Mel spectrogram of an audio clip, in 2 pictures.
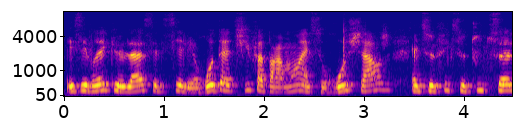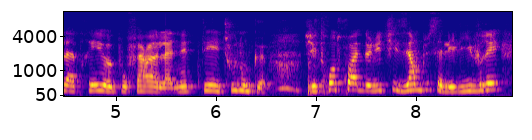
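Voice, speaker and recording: Young woman, late twenties, casual chatty vlogger, excited, lots of fillers, recorded at home. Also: medium pitch, fast talker, slight background noise. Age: 20s. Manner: chatty and enthusiastic, many fillers. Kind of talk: casual haul vlog. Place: at home by a window.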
